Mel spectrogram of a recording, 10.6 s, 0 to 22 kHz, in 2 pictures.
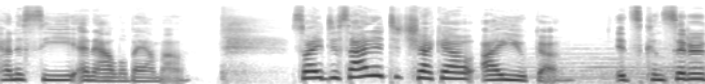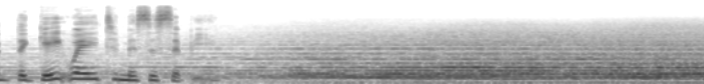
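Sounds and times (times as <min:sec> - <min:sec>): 
speech: 0:00.0 - 0:07.1
low rumble of rail noise from a passing train: 0:02.4 - 0:10.5
train horn blast in Iuka Mississippi: 0:03.1 - 0:10.5.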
